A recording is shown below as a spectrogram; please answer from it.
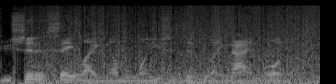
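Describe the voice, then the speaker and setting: In a New York accent, a man talks at a moderate pace in an animated tone, with noticeable background noise and audible room echo. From New York (Queens). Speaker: podcast host. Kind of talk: casual chat.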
